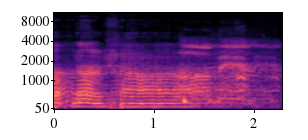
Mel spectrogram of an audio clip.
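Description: A man's voice chanting a melodic Sufi supplication prayer (munajat) in Urdu into a microphone. He holds one long, level note for about a second, then the voice trails off near the end.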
